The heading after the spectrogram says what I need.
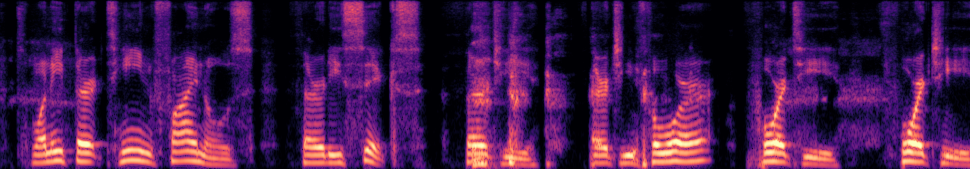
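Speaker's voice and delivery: very slow, measured, deliberate delivery. Repeating numbers so people in the back hear: very slow, deliberate. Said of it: "I want to say it real slow to make sure they hear me in the back".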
